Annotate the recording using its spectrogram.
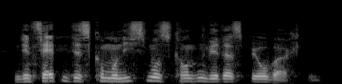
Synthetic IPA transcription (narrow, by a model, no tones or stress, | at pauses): ʔɪndeːnt͡sæɪt̪n̩dɛskʰɔmunɪsmʊskʰɔ̃ntn̩viːɐdasb̥əoːbaxtn̩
